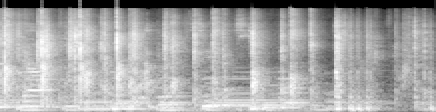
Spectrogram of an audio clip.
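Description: Digital stage piano playing rhythmic chords, each struck with a sharp attack, dropping away just before the end.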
